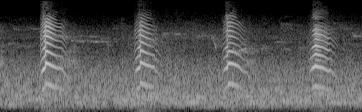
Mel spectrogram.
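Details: Four separate drawn-out, downslurred nasal cries from laughing gulls on a sunny day, spaced roughly one second apart, each rising sharply then falling, over a low steady hiss of outdoor background noise.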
